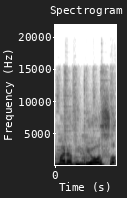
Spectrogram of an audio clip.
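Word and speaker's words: maravilhoso: Una palabra para mí es maravilloso, porque castellano se dice maravilloso, pero en portugués maravilloso a mí me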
